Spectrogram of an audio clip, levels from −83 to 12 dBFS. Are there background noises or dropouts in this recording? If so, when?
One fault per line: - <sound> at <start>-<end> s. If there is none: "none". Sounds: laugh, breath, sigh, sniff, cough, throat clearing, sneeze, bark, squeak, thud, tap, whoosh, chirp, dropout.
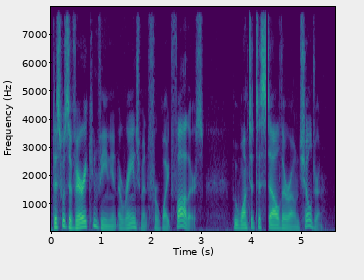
- dropout at 4.3-4.3 s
